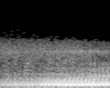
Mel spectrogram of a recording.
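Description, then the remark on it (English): An automobile engine runs with a steady, low rumbling hum, its tone holding constant and fairly loud for the whole moment with no other sounds. “An automobile.”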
